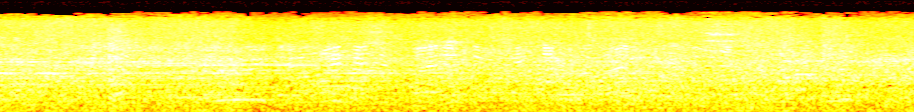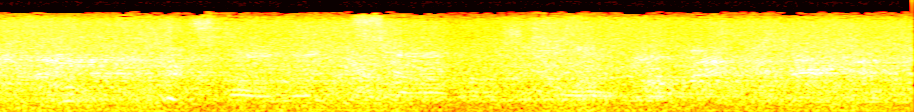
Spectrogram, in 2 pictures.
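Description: A crowd of men and women chatter nearby, with many voices overlapping.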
